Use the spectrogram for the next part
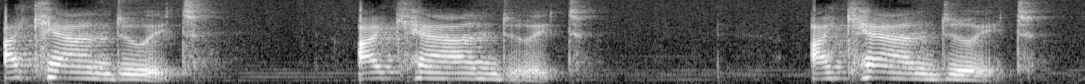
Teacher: so i don't change the vowel i don't pronounce the t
